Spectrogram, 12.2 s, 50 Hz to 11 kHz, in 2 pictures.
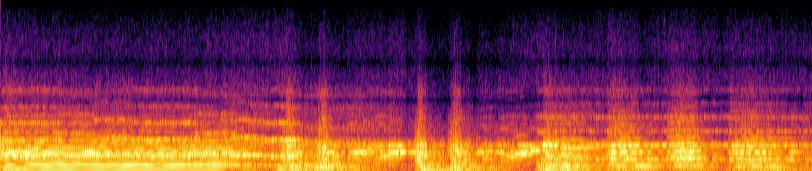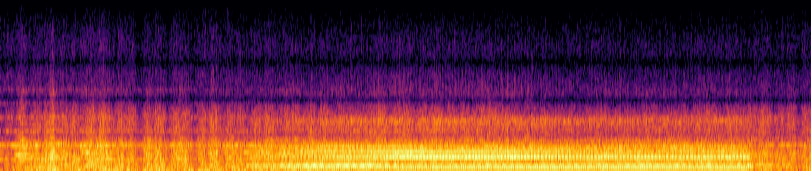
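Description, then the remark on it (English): A train rumbles steadily along the rails in the hills 10 miles east of Ransom as it slows to a stop, with sustained, whining metallic tones and a few heavy clunks early on. It is loud, with no voices. “Days later, in the hills 10 miles east of Ransom, the train slowed to a stop.”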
